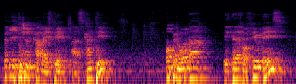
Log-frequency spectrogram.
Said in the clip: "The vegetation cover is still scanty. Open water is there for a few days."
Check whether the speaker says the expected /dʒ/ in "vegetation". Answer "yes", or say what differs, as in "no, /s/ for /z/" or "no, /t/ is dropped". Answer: no, /dʒ/ is dropped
